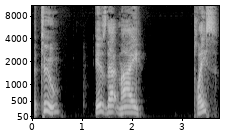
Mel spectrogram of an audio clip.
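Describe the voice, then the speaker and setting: This co-host, a man in his thirties, speaks extremely slowly in a husky voice that sits high. In a casual podcast chat he tells a story hesitantly, rambling and correcting himself often.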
